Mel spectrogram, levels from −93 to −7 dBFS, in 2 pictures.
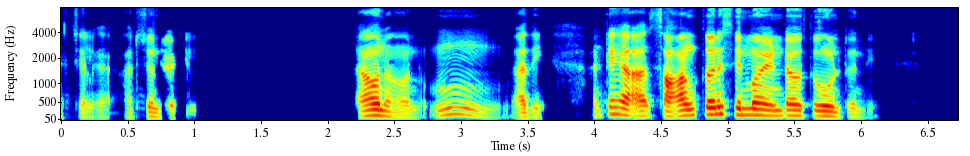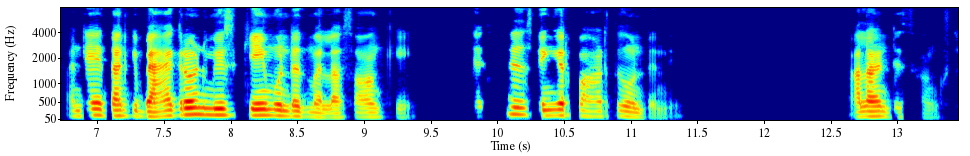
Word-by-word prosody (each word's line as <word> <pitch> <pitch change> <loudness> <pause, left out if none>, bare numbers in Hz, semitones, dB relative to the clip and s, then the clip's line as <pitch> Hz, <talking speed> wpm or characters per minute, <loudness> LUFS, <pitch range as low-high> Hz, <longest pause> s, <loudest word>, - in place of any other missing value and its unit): యాక్చువల్‌గా - - -16 0.2
'అర్జున్ - - -9
రెడ్డి'. - - -15 1.3
అవునవును. 120 -9 +2
హ్మ్. 165 -2 -6 0.3
అది 110 0 -6 0.4
అంటే 150 +6 -4 0.2
ఆ - - +5 0.2
సాంగ్‌తోనే 165 +6 +6
సినిమా 165 -2 +4
ఎండ్ 145 +1 -2
అవుతూ 145 -1 -1
ఉంటుంది. 115 -3 -13 0.7
అంటే 140 +4 -7 0.2
దానికి 145 -1 -1
బ్యాక్‌గ్రౌండ్ 170 +7 +3
మ్యూజిక్ 165 -1 -1
ఏమి 155 -1 -1
ఉండదు 135 -4 -3
మళ్ళా 105 -1 -5
ఆ - - -26
సాంగ్‌కి 115 0 -10 0.5
జస్ట్ 185 +8 -8 0.2
సింగర్ 155 +1 0
పాడుతూ 130 +1 -11
ఉంటుంది. 110 - -18 1.4
అలాంటి 130 -2 0
సాంగ్స్. - - -32
145 Hz, 125 wpm, -22 LUFS, 120-160 Hz, 1.4 s, సాంగ్‌తోనే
